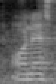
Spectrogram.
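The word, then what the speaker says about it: honest: में K silent है, ऑनेस्ट में H साइलेंट है, ठीक है। तो फिर हम इन सेकंड लेटर को देखते हुए आ और एन का यूज़ करेंगे। जैसे एन ऑनेस्ट girl, a rapper, a knife, N आर।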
